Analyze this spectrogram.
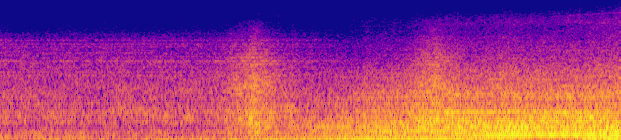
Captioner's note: car engines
